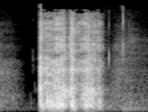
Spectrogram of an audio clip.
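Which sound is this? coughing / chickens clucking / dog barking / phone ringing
coughing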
